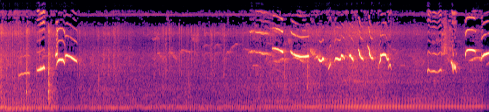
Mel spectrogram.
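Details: Oriental magpie-robin song meant to attract wild magpie-robins in the forest; over a steady low hum and background noise come scattered whistles, then a quick string of bright, looping whistled notes and a few final calls.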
